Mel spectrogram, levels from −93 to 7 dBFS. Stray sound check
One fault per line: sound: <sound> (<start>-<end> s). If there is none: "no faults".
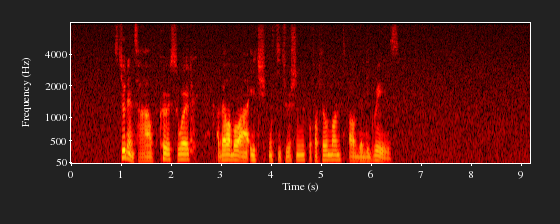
no faults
